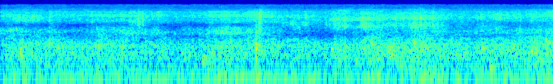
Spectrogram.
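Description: Wind buffeting the microphone in a steady low rumble, over gentle sea water lapping at a rocky shore with a few faint small splashes.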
